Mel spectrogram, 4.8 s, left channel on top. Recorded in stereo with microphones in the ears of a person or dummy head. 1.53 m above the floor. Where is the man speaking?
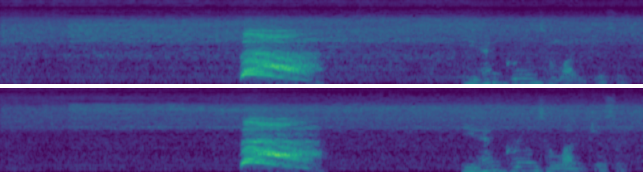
80° right, 2 m.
